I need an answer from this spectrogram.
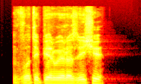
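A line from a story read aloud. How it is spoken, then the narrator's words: Snorting. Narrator (Russian): хмыкнул Карл Генрихович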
